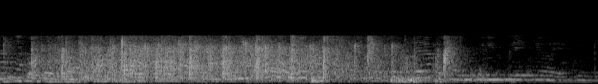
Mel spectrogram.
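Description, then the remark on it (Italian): An audience at an evening event breaks into applause, a dense wash of clapping for about four seconds with voices and cheering mixed in, then fading as a voice carries on at the end. “Oh, e allora facciamo l'applauso.”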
